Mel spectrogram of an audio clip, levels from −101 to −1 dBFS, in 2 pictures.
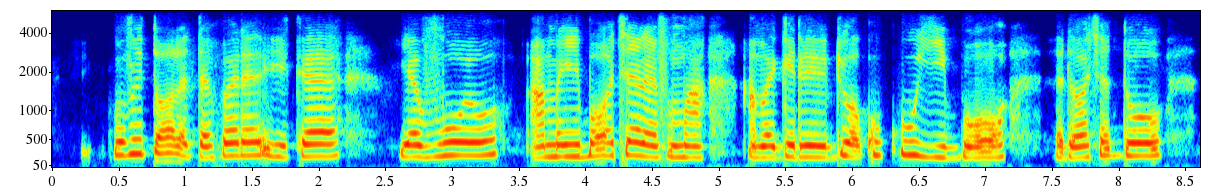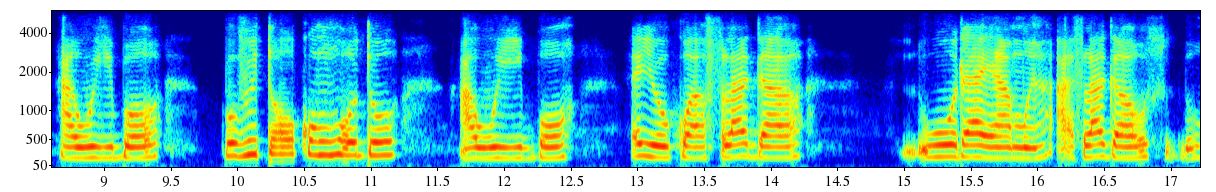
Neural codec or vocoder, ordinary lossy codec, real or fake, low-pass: codec, 16 kHz, 4 kbps, X-Codec, WavLM features, trained on Multilingual LibriSpeech; Opus, 32 kbps; fake; 5.4 kHz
